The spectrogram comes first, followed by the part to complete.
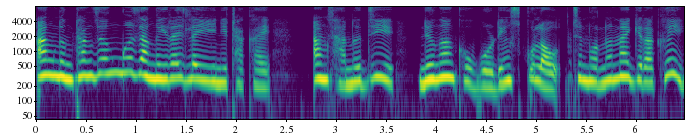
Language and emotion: Bodo, fearful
